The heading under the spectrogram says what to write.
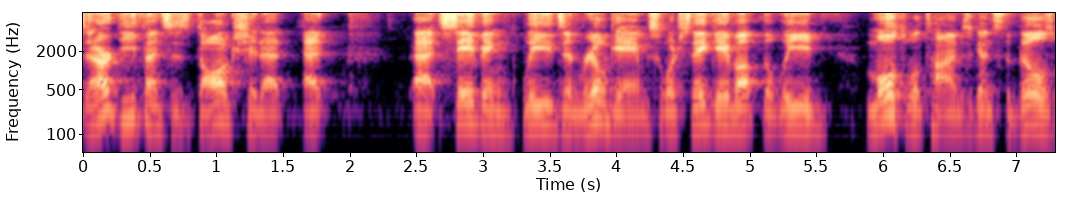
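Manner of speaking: ordinary delivery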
